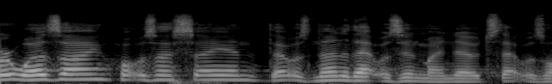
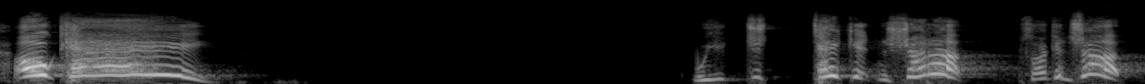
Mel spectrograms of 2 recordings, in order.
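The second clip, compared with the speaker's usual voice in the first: much higher, loud, fast exasperated outburst; fed-up mom; 12 semitones higher, 10 dB louder than usual. Retold or imitated. Mom at the grocery store finally caving to her nagging kid, exasperated. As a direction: give in with a worn-out cry.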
